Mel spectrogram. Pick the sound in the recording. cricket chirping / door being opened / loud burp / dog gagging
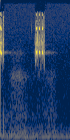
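cricket chirping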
